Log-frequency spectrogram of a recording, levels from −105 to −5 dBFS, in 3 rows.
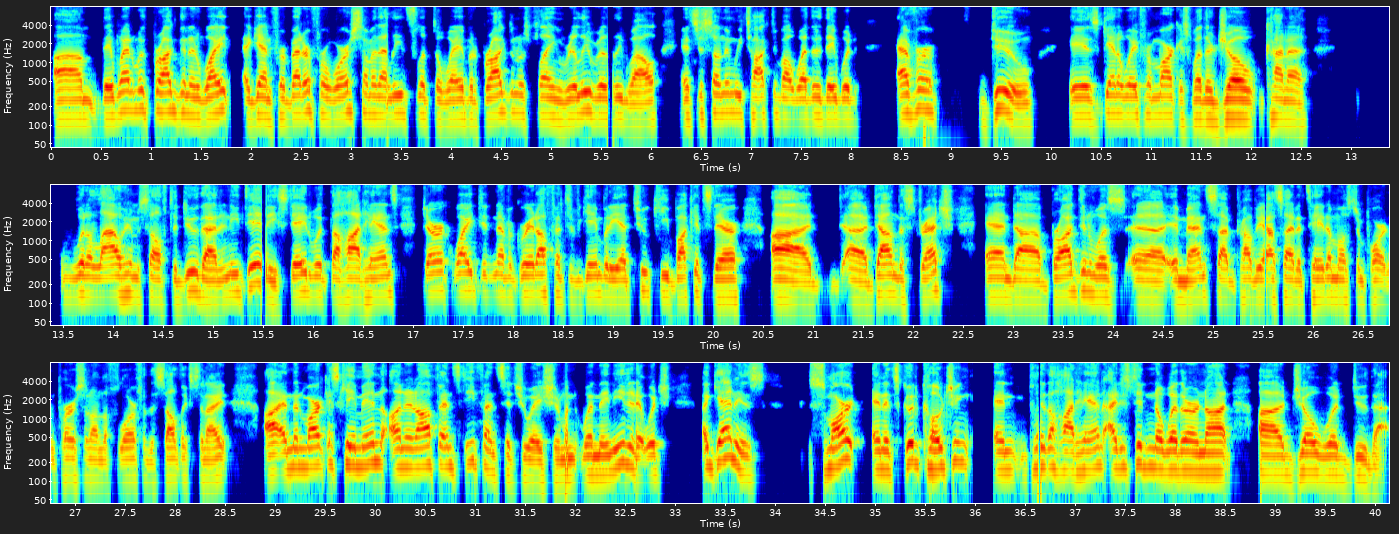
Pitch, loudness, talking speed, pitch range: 140 Hz, -26 LUFS, 210 wpm, 125-155 Hz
